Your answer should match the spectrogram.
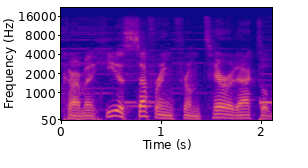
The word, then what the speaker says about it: pterodactyl: He is suffering from pterodactyl dysfunction because the P is silent.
